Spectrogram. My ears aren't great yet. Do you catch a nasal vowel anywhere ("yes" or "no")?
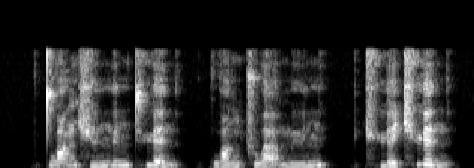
no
